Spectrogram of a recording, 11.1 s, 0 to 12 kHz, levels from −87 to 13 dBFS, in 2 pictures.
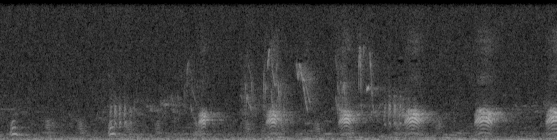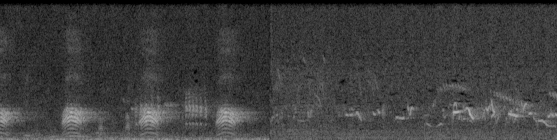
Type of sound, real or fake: fake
